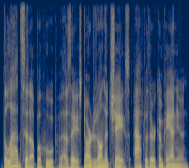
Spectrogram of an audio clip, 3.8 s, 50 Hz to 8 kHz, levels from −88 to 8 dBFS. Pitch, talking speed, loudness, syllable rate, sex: 100 Hz, 235 wpm, -19 LUFS, 5.6 syllables/s, male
